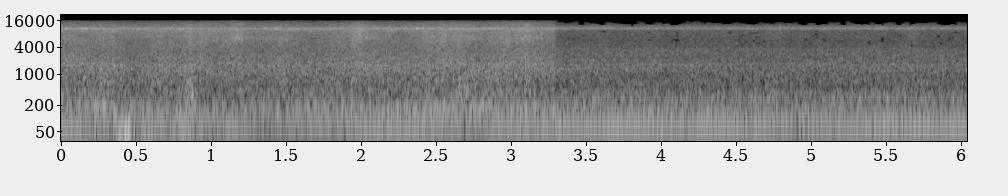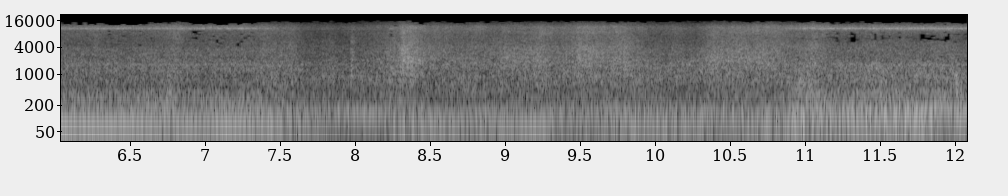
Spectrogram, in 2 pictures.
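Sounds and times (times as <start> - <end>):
wind and water hiss: 0.0 - 3.4, 6.6 - 12.0
boat engine running: 0.0 - 12.0.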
